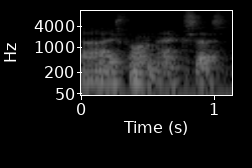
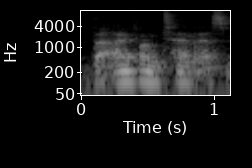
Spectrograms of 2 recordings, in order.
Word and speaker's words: iPhone XS: It's the iPhone XS Max. Okay, it doesn't have an X in it? X is the Roman. You're not supposed to pronounce the X.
